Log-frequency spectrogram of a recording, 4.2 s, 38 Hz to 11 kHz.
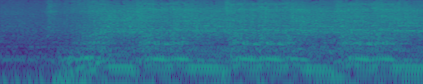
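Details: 2005 Ford Escape 3.0L constantly misfiring with check engine light on, engine shaking after codes cleared (P0352, P0354 return); revs with an uneven, lumpy, stumbling beat of a dead cylinder; PCM driver for the ignition coil failed, plugs and coils already replaced.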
